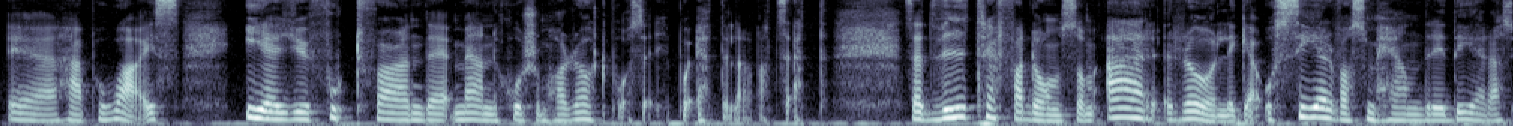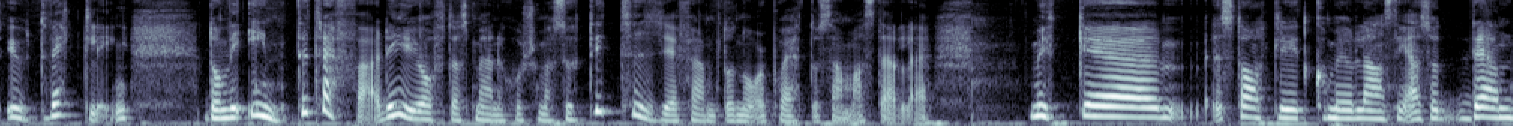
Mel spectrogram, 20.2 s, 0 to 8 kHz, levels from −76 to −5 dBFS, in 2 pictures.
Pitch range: 150-220 Hz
